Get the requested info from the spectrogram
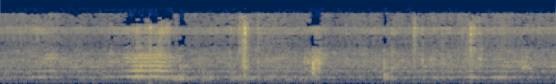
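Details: At a bee farm in Kanchipuram, Tamil Nadu, India, during a queen bee's emergence, honey bees hum steadily, with one brief, louder, tonal buzz rising out of the drone.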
